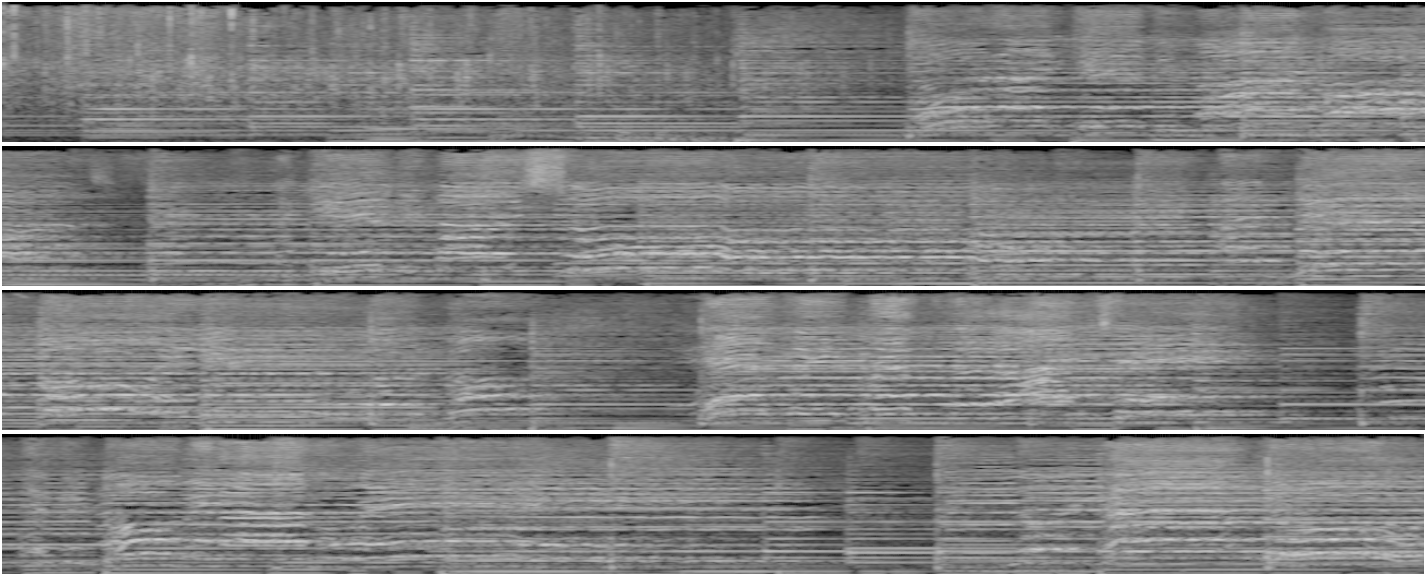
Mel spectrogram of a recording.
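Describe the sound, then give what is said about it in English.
A church audience claps and cheers steadily as a clap offering over loud, sustained worship music with organ and band, the applause a dense, continuous wash that lasts the whole stretch without pause. “You seal that to your hearts with a clap offering.”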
